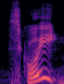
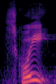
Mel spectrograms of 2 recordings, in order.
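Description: First: The phrase is squeezed into one short word. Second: The phrase is squeezed into one short word.

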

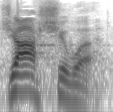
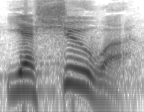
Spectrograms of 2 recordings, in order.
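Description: First: The name begins with a J sound. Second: The name begins with a Y sound. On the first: This is how the name is said in English. "the Y becomes a J in English often" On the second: This is how the Hebrews said the name. "the Hebrews didn't pronounce the J. It was a yuh sound to them"

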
